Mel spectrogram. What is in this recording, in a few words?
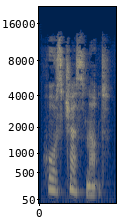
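"horse chestnut", British English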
